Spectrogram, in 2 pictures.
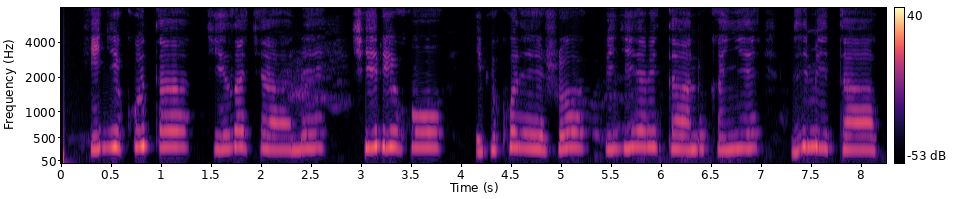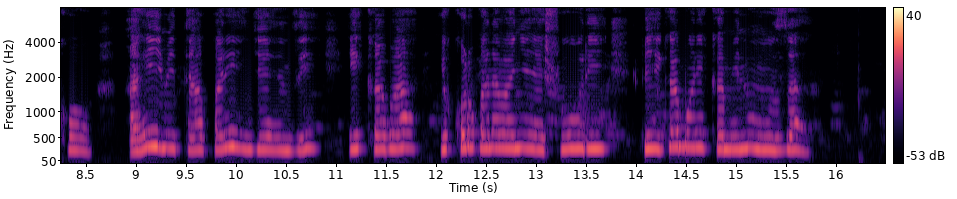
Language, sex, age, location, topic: Kinyarwanda, female, 25-35, Nyagatare, education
